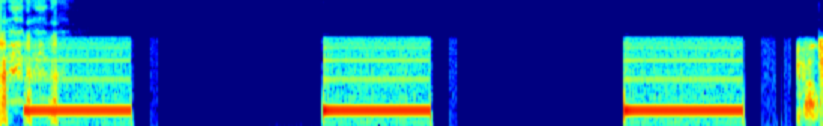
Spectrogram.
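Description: A telephone ringback tone sounds while a speed-dialled call connects: three steady, mid-pitched tones, each about a second long, separated by silent pauses. A voice is briefly heard at the start and again at the end.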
